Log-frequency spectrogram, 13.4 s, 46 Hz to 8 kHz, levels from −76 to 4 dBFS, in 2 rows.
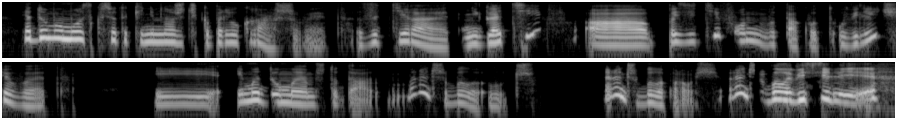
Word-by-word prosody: Я 275 - +5
думаю, 295 -1 +6
мозг 265 -1 +4
всё-таки 230 -4 -5
немножечко 205 -2 -1
приукрашивает, 190 - -7 0.2
затирает 175 - -2
негатив, 190 - 0 0.3
а 160 -1 +5
позитив 210 - -4
он 225 -4 -3
вот 165 0 -11
так - - -5
вот - - -9
увеличивает. 175 - -5 0.6
И 170 -1 -5
и 205 - -3
мы 240 +3 +4
думаем, 190 -5 0
что 165 - -12
да, - - -8 0.3
раньше 380 +2 -5
было - - -7
лучше. - - -13 0.5
Раньше 320 - 0
было 170 -2 -2
проще. - - -12
Раньше 415 - +1
было 255 0 +8
веселее. 245 -1 +5
205 Hz, 135 wpm, -23 LUFS, 170-250 Hz, 0.6 s, было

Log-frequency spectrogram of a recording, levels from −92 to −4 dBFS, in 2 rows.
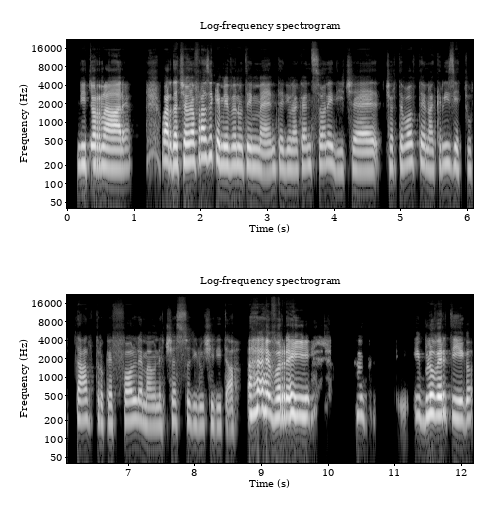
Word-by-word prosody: Di 205 0 0
tornare. 190 -3 +3 0.4
Guarda, 225 -3 +4
c'è 225 +2 +2
1 230 +1 +5
frase, 270 +3 +1
che 245 -4 +2
mi 205 - +1
è 200 - +3
venuta 200 0 -2
in 190 -1 0
mente 175 +1 -5
di 175 - -9
una 175 -1 -5
canzone, 205 +3 -5
dice: 165 -1 -3
"Certe 190 0 -8
volte 220 +2 -3
una 180 -4 -4
crisi 200 +2 -6
è - - -11
tutt'altro 200 +2 -6
che 175 0 -7
folle, 200 +2 -3
ma 165 - -6
è - - -7
un 165 - -8
eccesso 195 +3 -9
di 170 -1 -12
lucidità." 165 -2 -9
Uhm, 275 +1 +5
vorrei 230 +1 +5
c 235 - -15 0.6
c 245 - -14
uhm, 240 -2 -7 0.7
i 240 - -6
Bluvertigo. 235 -3 +3
200 Hz, 180 wpm, -20 LUFS, 180-225 Hz, 0.7 s, 1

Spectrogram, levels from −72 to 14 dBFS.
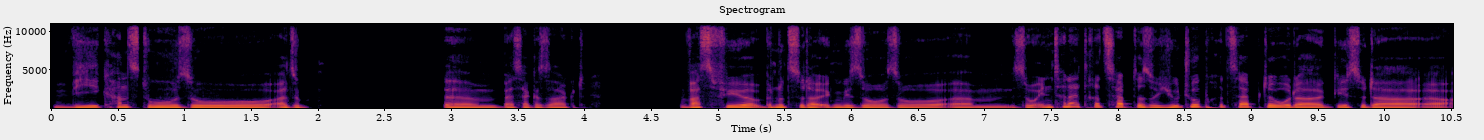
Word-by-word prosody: wie 140 +2 0
kannst 155 -1 -3
du 140 -1 +4
so 125 -1 +3
also, 130 -2 -1 1.1
ähm, 130 -4 +1
besser 125 0 -2
gesagt, 115 -1 -4 0.7
was 130 +1 +1
für 145 -2 +2
benutzt 140 +1 0
du - - +1
da 130 - +3
irgendwie 135 -2 0
so 120 0 +1
so 115 0 -1
ähm, 115 -1 -4
so 125 +2 -3
Internetrezepte 205 +3 -1
so 125 -6 0
Youtube 170 - 0
Rezepte 185 -2 0
oder 130 -4 +2
gehst 130 +2 -3
du 140 - -1
da, 120 - 0
130 Hz, 150 wpm, -22 LUFS, 120-145 Hz, 1.1 s, du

